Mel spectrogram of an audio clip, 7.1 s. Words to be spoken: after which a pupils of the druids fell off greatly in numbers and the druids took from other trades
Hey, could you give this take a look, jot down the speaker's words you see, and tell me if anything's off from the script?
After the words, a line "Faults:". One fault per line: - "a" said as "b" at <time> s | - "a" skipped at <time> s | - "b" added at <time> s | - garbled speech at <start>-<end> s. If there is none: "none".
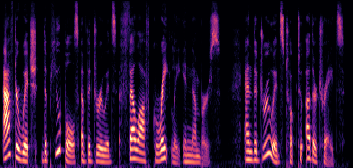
after which the pupils of the druids fell off greatly in numbers and the druids took to other trades
Faults:
- "a" said as "the" at 0.8 s
- "from" said as "to" at 5.9 s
